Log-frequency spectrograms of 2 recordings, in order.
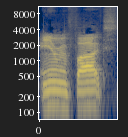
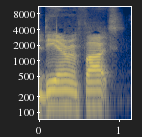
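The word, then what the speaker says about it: De'Aaron Fox: It's contagious to It looked like um um Aaron Fox. Dear, how do you say his name? Yeah, De'aran Fox.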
